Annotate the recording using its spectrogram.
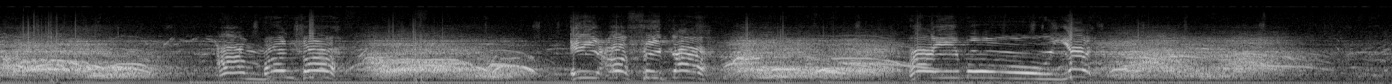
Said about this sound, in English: City Hall, where he addressed thousands of cheering people. Amandla!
